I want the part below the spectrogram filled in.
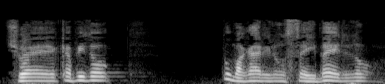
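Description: Middle-aged guy hosting, jokey and teasing, lots of little eh's, voice a bit high, long echo hanging after it. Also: steady tone, slow, mellow. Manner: playful and teasing, many "eh" fillers and restarts. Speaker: radio and TV host. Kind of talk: casual joking monologue to listeners.

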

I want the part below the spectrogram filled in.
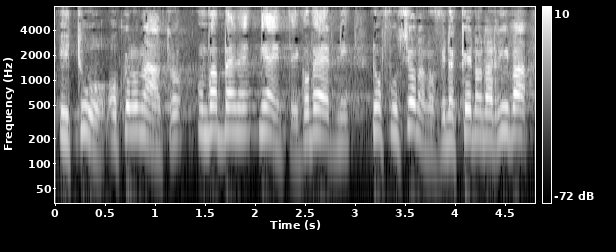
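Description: A man hosting a TV call-in show, chatty and teasing, with many drawn-out fillers. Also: high-pitched, darkish tone, big-room sound, highs cut off. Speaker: TV host reading viewer text messages. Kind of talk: jokey live TV call-in chat.

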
